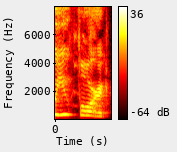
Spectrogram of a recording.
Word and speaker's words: euphoric: these books aside okay e is for you eileen the u was so euphoric the wolves were eaten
